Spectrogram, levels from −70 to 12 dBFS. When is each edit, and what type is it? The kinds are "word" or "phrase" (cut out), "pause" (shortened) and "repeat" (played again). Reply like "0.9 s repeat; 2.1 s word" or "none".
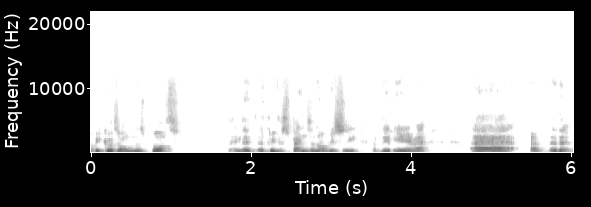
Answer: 1.9 s word; 2.2 s word; 3.7 s word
